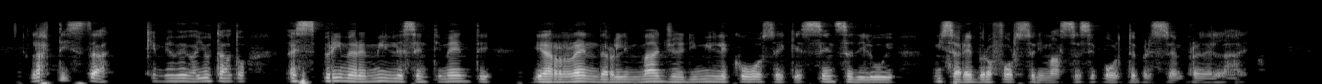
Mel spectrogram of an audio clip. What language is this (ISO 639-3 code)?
ita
